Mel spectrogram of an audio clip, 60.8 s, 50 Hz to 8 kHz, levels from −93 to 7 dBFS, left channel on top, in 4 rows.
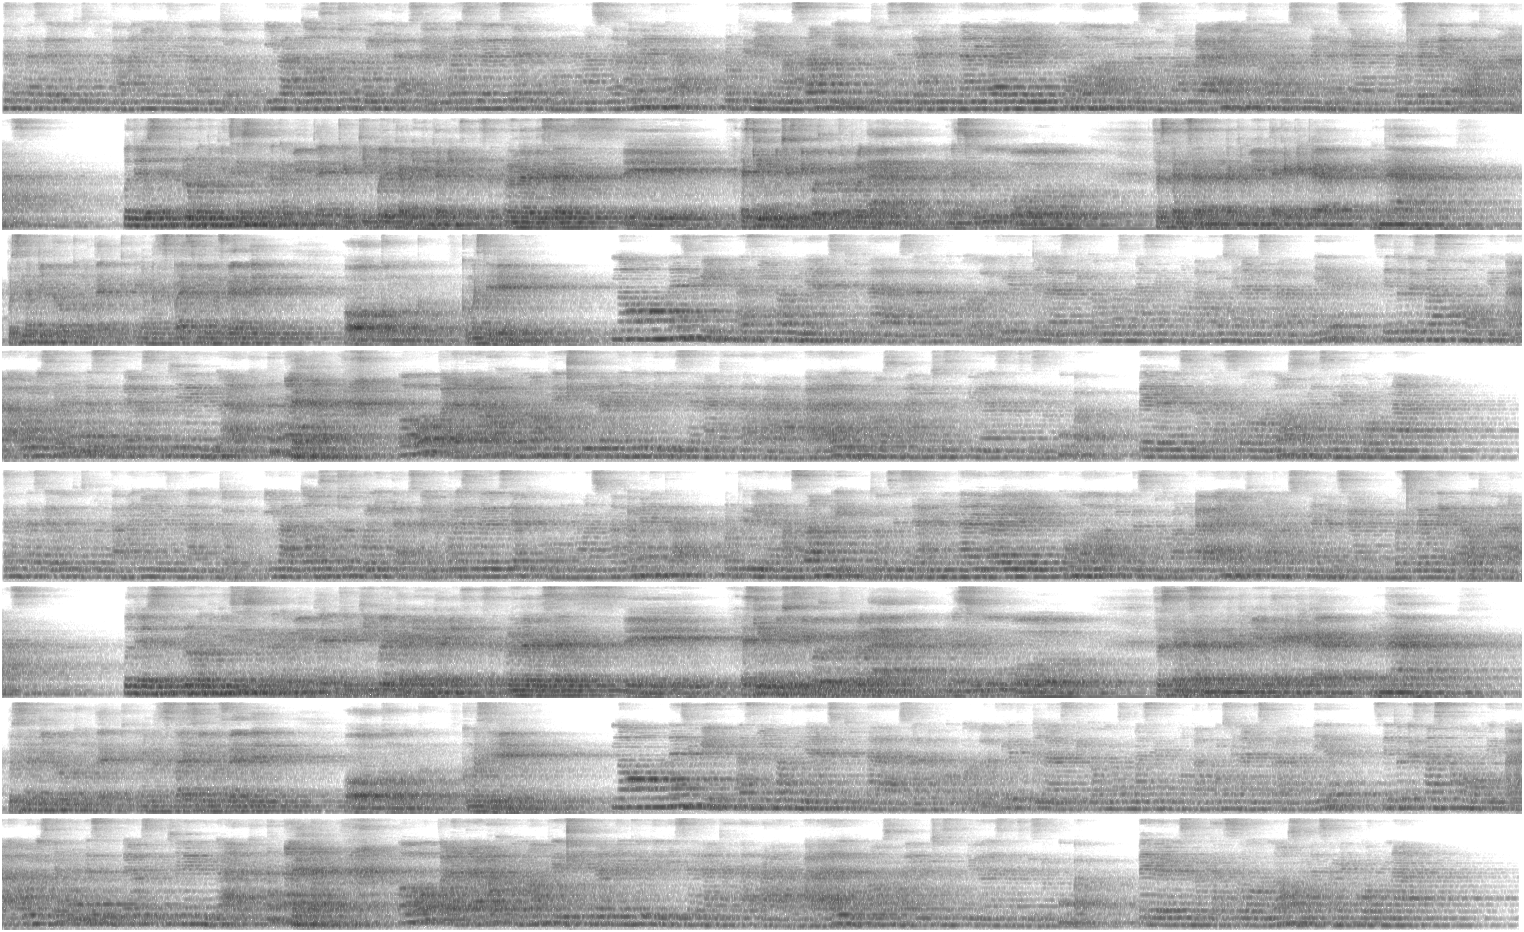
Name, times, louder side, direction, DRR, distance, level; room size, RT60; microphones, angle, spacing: voice 1, 0.0-2.3 2.6-6.8 7.2-15.4 36.5-43.8 44.2-49.1 49.5-56.4 57.0-59.6, equal, 25° right, -10 dB, 0.7 m, -32 dB
voice 2, 16.4-25.9 26.4-29.7 30.5-33.1 33.8-35.6 48.5-49.3, left 1 dB, 35° left, -6 dB, 0.5 m, -27 dB
3.0 x 2.0 x 2.4 m, 2.8 s
head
